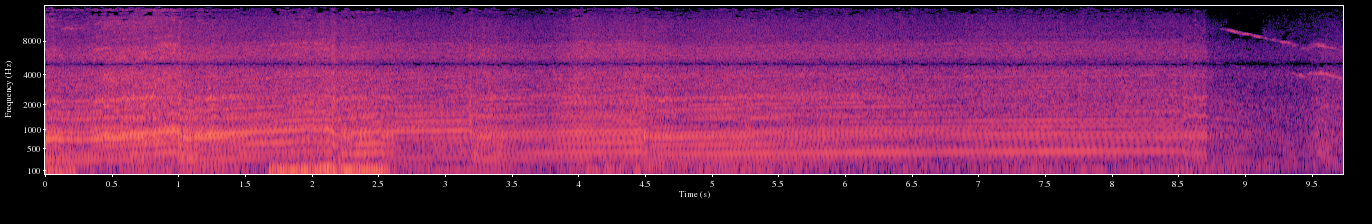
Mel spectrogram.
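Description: A racing car engine screams at high revs, rising in pitch through quick gear changes.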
